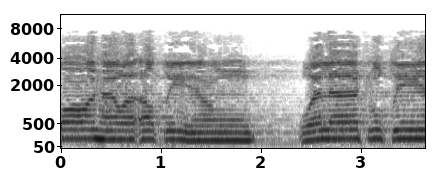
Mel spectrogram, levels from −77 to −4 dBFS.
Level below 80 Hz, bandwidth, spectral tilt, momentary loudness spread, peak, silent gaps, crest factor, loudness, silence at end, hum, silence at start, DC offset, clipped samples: -56 dBFS; 8 kHz; -5 dB/octave; 6 LU; -4 dBFS; none; 12 dB; -17 LUFS; 0 s; none; 0 s; under 0.1%; under 0.1%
